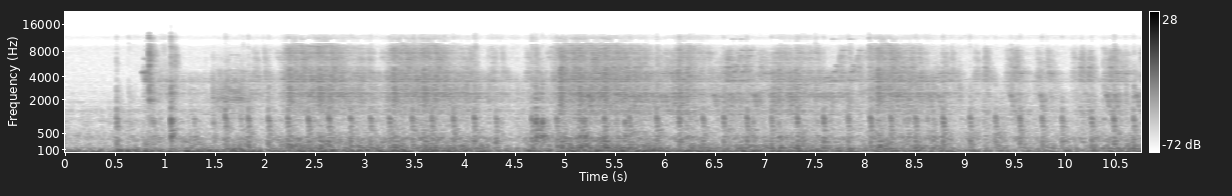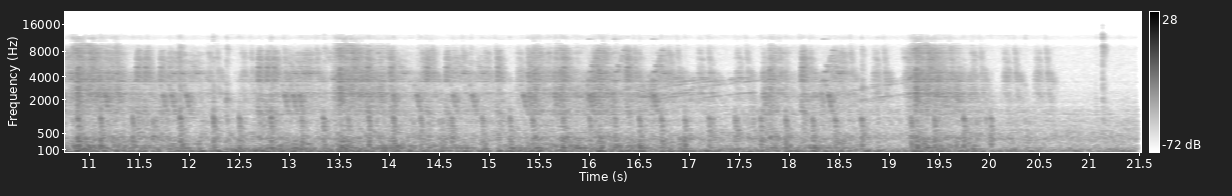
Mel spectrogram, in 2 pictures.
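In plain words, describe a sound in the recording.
Rapid electronic laser shots fire from a video game on a television.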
